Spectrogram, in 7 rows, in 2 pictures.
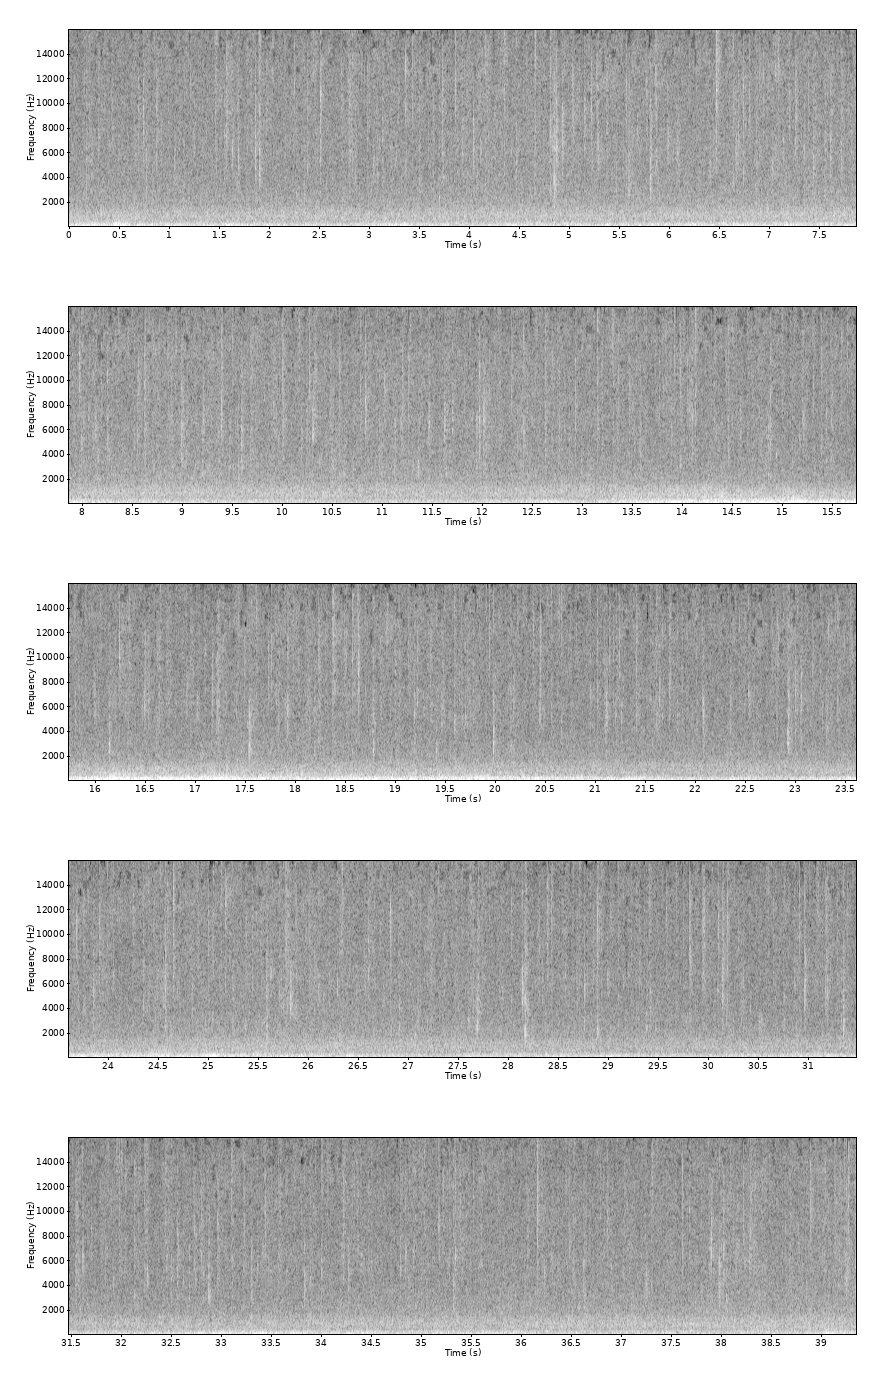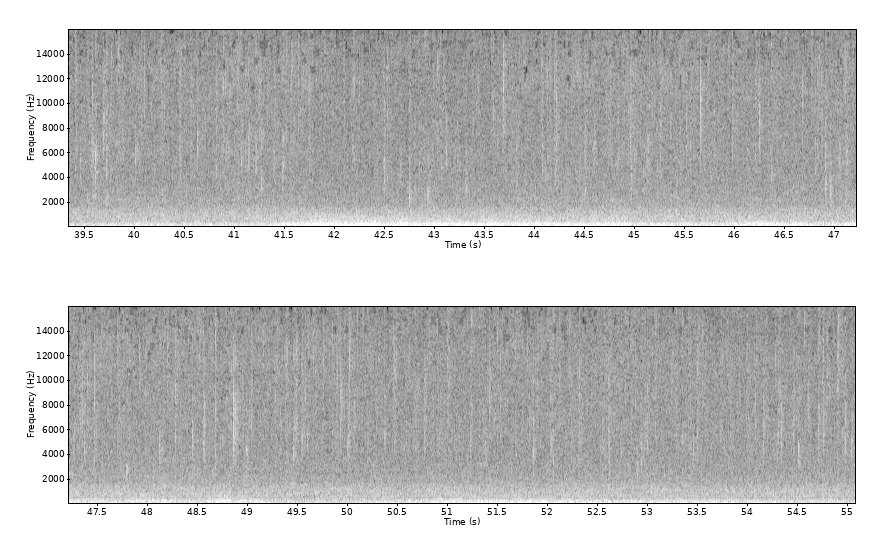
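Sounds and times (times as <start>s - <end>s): steady rainfall: 0.0s - 55.0s
thunder rumbling: 39.0s - 49.3s.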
